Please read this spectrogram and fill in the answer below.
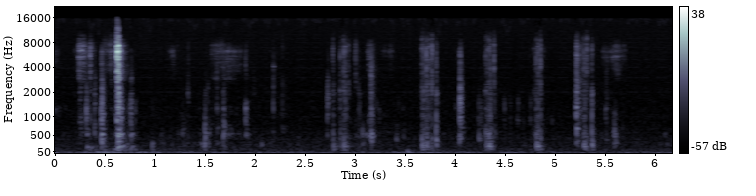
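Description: Irregular light clicks and taps of a pencil and hands working a stack of folded paper signatures on a desk, marking the sewing-hole positions along the spine edge. One sharper click comes about half a second in.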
